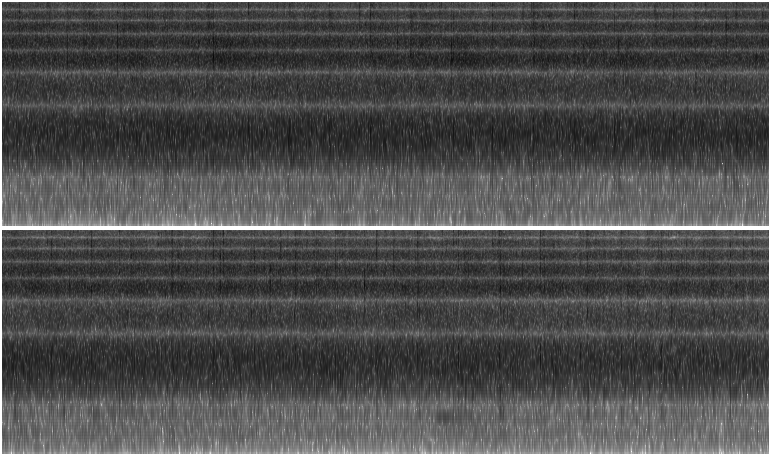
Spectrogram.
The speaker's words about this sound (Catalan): aplaudiu-vos a vosaltres, eh, que el mèrit és vostre, no, no pas de la Generalitat, sinó de la, de la Vila de Sitges.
